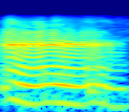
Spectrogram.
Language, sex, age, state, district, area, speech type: Malayalam, female, 45-60, Kerala, Kollam, rural, conversation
